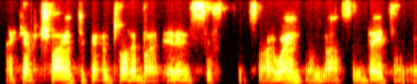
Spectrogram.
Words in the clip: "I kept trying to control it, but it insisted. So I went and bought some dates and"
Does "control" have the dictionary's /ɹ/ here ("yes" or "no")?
no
